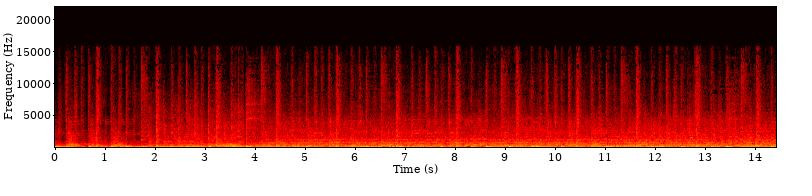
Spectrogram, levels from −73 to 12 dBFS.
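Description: Nothing is technically wrong with this clip; there are no faults to place in time or trace to a cause.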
